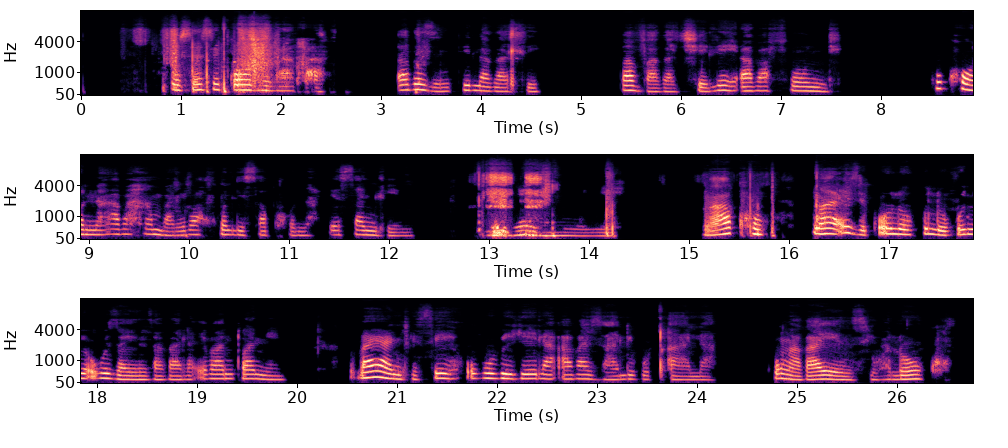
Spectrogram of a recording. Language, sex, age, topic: North Ndebele, male, 25-35, health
